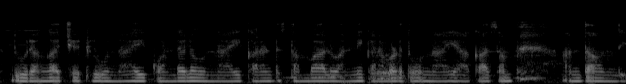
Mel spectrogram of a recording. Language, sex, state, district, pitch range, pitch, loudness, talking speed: Telugu, female, Andhra Pradesh, Srikakulam, 145-155 Hz, 150 Hz, -43 LUFS, 115 wpm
